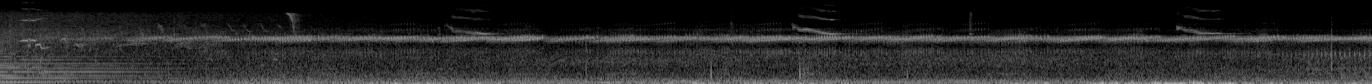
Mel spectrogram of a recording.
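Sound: frogs croaking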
